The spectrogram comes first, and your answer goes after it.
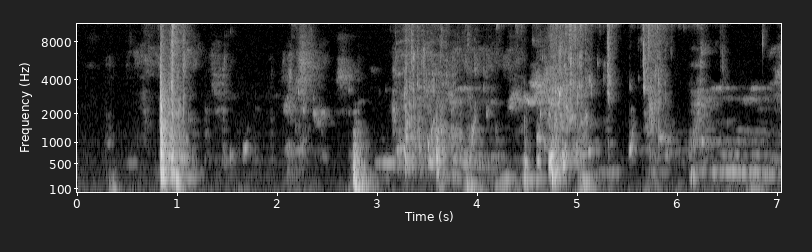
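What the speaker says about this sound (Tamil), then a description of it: "இந்த பக்கெட் வந்து டேங்க்குள்ளே போகிற மாதிரி இருக்குது. அதனால இதை வச்சு நம்ம தண்ணியை மோந்துருவோம்." A bucket scoops water out of a home fish tank in a run of sloshing, splashing pours and drips, close and moderately loud, with quiet pauses between scoops.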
